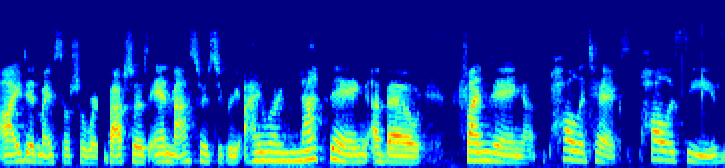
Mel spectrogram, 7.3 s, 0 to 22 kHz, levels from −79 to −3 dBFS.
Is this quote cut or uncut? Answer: cut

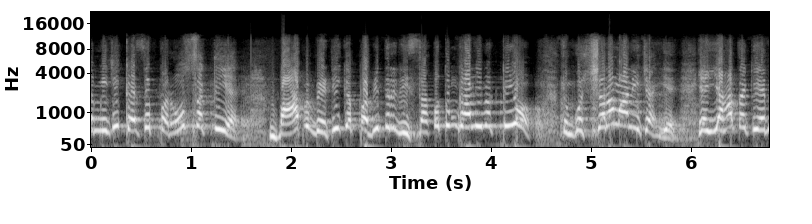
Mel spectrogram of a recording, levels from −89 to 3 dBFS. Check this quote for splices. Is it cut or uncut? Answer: cut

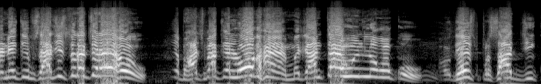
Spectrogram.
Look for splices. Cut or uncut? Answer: cut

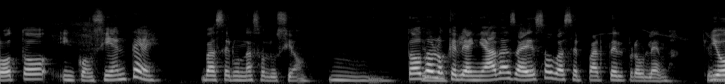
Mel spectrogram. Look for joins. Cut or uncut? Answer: uncut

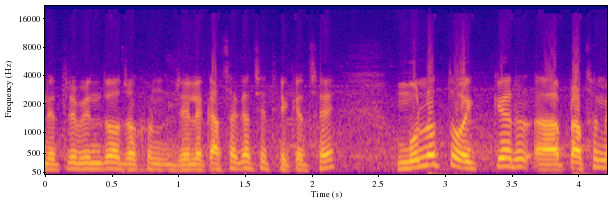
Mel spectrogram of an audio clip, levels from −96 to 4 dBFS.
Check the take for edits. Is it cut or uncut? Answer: uncut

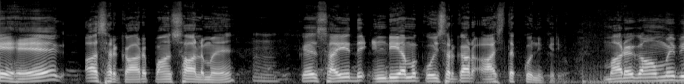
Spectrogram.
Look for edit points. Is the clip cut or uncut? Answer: uncut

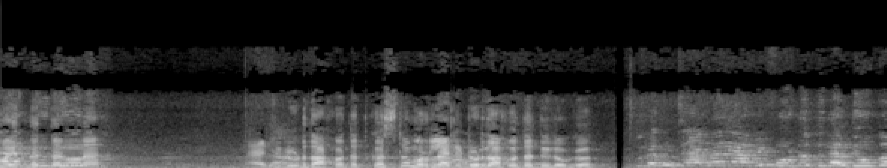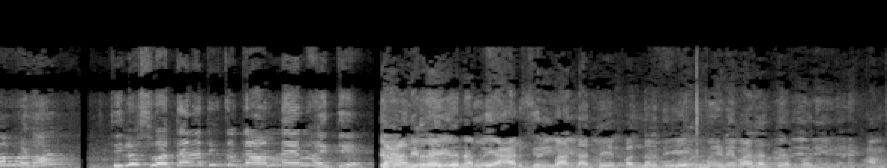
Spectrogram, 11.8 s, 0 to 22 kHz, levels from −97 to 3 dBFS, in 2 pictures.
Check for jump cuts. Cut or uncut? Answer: cut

